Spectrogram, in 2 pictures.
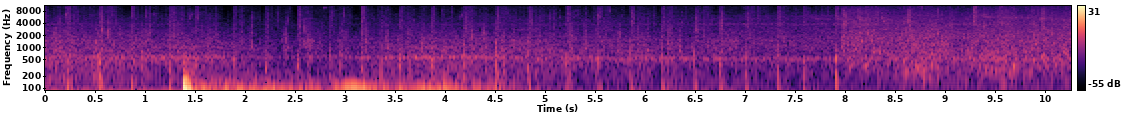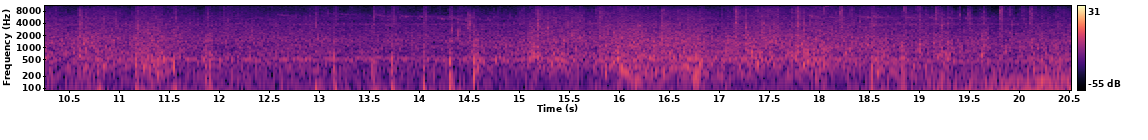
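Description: Footsteps scuff over stone.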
